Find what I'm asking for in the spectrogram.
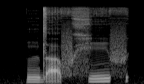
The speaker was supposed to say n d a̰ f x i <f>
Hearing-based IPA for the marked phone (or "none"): f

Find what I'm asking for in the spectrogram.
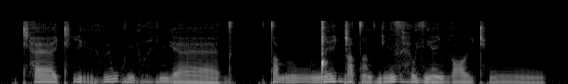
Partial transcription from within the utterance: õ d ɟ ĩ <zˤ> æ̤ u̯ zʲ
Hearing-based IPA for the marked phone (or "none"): z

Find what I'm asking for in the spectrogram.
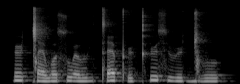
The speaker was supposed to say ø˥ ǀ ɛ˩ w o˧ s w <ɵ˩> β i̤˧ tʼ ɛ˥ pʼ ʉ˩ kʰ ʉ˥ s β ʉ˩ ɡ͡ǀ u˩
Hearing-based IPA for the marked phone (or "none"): ɵ˩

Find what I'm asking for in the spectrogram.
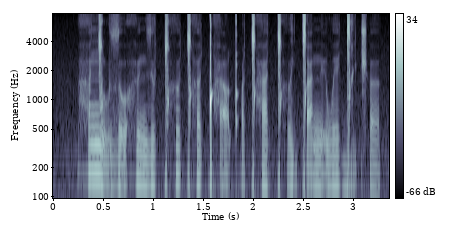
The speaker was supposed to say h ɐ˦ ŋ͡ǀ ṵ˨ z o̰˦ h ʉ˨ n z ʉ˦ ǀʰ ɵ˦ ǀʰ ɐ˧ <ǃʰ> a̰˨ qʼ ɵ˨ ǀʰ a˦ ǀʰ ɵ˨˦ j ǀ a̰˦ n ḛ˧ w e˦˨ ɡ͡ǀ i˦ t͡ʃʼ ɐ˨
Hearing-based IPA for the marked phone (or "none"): ǃʰ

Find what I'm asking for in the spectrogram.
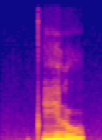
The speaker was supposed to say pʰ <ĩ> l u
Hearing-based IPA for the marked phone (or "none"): i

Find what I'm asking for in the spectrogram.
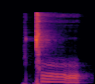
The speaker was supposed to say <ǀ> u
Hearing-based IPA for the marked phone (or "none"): ǀ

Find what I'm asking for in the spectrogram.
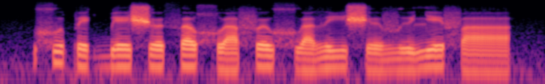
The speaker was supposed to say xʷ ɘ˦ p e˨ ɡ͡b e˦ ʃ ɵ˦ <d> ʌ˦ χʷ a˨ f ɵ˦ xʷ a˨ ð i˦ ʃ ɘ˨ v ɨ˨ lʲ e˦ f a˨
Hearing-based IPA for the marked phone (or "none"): θ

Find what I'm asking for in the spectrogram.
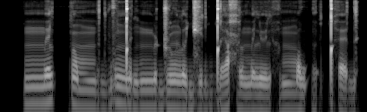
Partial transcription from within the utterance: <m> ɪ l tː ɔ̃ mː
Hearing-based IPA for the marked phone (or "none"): mː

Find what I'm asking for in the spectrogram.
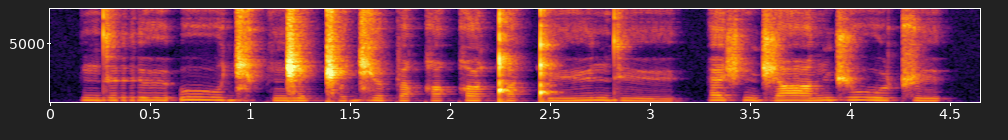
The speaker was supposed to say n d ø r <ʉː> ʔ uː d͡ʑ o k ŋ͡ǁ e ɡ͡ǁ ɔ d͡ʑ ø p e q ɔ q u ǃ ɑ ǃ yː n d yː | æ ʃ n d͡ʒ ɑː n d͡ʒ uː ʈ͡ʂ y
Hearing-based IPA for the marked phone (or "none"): ʉː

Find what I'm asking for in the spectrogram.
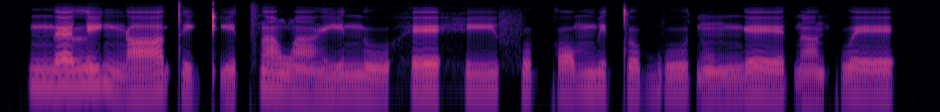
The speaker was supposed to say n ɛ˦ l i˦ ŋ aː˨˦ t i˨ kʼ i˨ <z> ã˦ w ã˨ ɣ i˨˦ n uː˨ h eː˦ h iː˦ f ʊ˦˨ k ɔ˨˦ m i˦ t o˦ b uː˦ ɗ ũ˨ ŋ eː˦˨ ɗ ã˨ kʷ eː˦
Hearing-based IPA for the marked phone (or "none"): t͡s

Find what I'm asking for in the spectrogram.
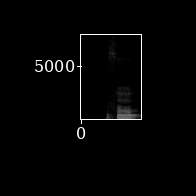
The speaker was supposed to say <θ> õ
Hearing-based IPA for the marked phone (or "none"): θ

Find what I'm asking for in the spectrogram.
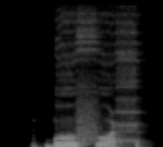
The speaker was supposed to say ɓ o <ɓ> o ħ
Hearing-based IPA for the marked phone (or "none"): f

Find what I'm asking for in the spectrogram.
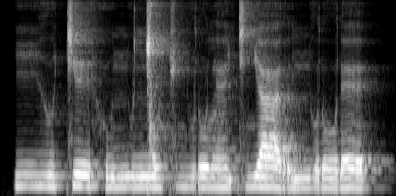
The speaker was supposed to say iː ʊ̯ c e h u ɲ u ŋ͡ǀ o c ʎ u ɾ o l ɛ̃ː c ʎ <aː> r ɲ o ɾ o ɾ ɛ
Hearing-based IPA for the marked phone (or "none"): aː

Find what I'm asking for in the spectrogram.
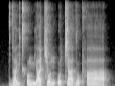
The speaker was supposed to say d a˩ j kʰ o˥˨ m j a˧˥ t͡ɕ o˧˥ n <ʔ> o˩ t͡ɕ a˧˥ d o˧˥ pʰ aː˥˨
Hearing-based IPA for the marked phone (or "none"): ʔ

